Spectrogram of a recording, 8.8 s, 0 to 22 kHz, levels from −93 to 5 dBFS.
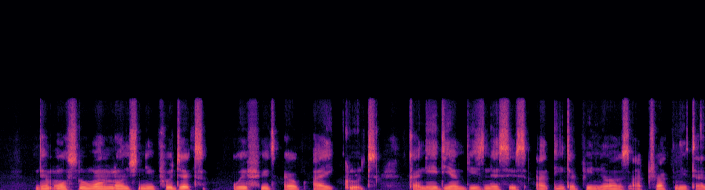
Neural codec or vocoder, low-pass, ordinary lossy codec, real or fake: vocoder, 22.05 kHz, 80 mel bands, WaveNeXt; none; none; fake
